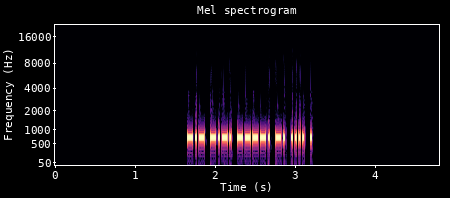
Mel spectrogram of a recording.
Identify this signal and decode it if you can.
Morse code, heard as a keyed tone, about 46 wpm, 700 Hz. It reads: KC9NHE
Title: USA Call Signs - 6 Characters - Repeated 3x - 50wpm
